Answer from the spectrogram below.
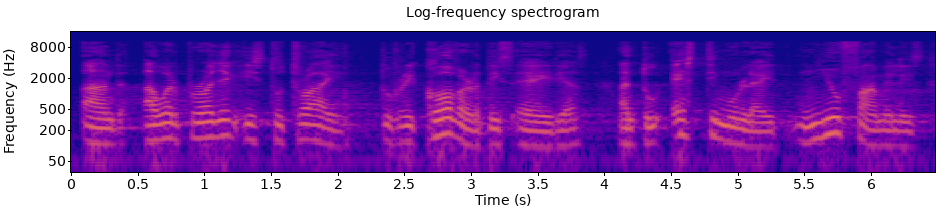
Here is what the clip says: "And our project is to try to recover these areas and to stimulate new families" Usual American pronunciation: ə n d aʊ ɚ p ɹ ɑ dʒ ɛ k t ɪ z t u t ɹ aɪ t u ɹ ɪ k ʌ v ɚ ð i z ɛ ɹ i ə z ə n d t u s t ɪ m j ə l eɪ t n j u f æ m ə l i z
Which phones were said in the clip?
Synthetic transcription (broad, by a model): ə n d aʊ ɚ p ɹ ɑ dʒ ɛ k t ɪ s t u t ɹ aɪ t u ɹ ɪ k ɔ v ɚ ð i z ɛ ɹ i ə s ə n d t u s t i m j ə l eɪ t n j u f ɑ m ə l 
